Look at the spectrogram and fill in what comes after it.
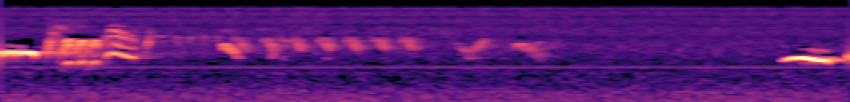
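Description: A small songbird singing. Whistled phrases with sliding notes are followed by a run of quick, higher notes, and a new phrase begins near the end.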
